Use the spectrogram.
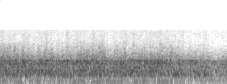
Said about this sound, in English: Ah, there. There, we saw the lightning then. Now we know that thunder is coming.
